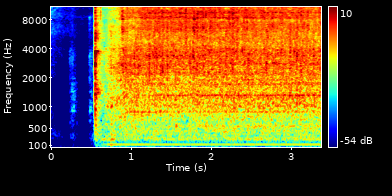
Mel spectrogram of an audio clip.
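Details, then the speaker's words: Atlas Craftsman 10-inch lathe with mostly plastic gears, low range at highest speed, in gear: steady even hum with a smooth whirr and no rattle; the quiet geartrain running normally. "and you don't hear all that rattling and all the nasty sounds that you normally hear from a straight cut lathe gearbox"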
